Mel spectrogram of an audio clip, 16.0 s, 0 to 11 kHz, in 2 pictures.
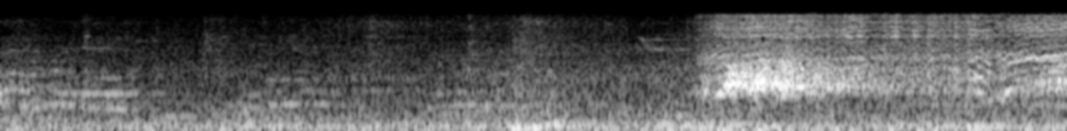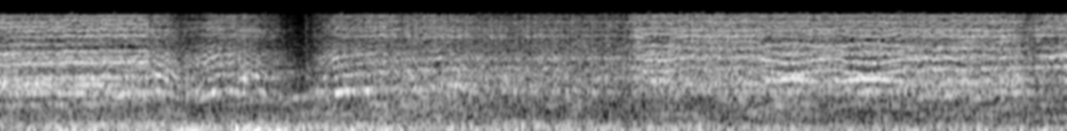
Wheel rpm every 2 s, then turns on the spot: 10, 20, 100, 130, 70, 150, 160, 160.
0-2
